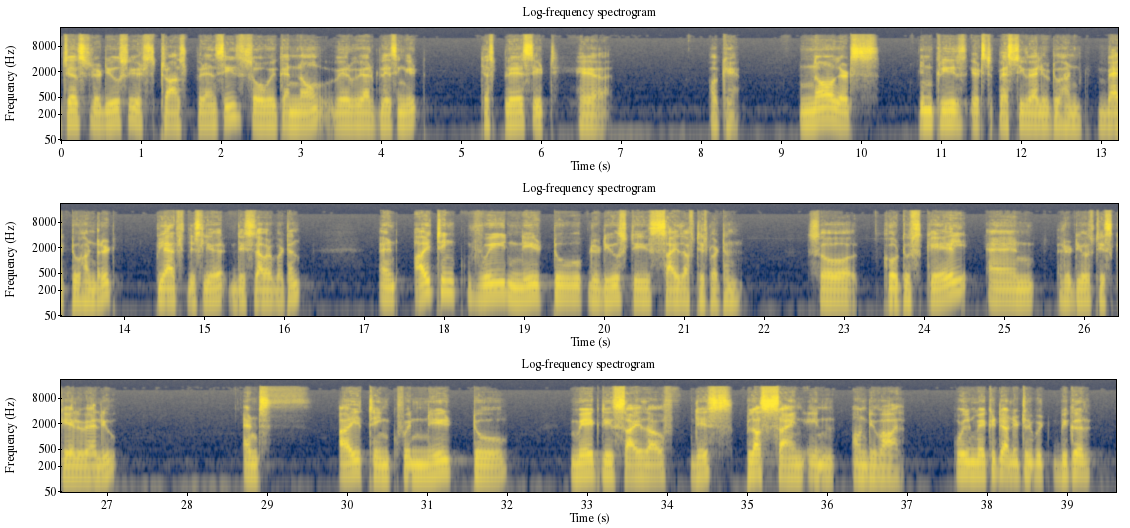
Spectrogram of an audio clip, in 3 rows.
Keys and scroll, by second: 0.3 t, 21.2 ctrl+s, 23.8 s.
